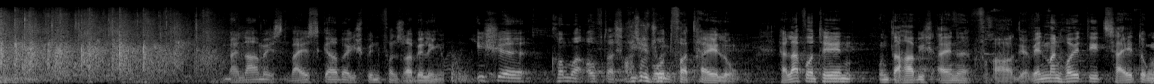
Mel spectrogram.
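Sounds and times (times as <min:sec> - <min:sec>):
audience applause: 0:00.0 - 0:02.2
speech: 0:02.3 - 0:11.5.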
